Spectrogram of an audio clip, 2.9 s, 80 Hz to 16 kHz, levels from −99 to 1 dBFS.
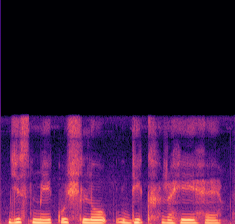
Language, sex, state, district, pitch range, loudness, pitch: Hindi, female, Arunachal Pradesh, Lower Dibang Valley, 195-220 Hz, -15 LUFS, 205 Hz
